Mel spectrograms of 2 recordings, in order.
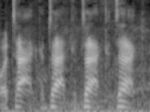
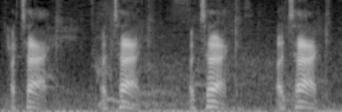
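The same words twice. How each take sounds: First: The words are said fast. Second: The words are said slowly.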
